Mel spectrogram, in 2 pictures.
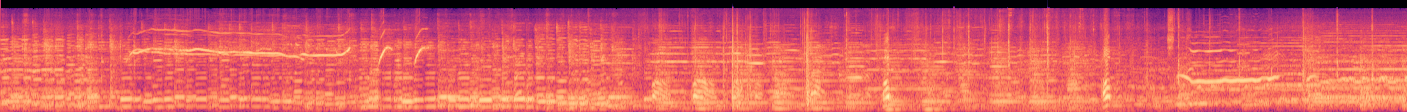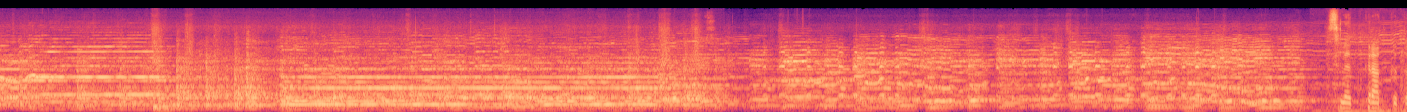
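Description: Traditional folk dance music led by fiddle and accordion. The music changes abruptly several times, as separate pieces are cut together.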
